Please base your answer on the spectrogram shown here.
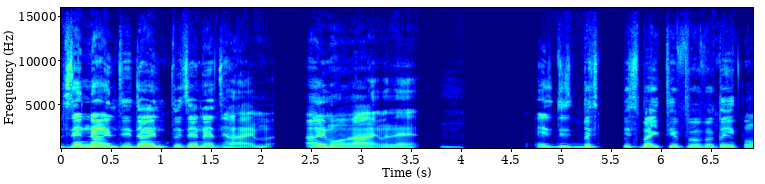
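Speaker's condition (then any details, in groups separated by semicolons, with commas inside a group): Paralysis after childhood accident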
